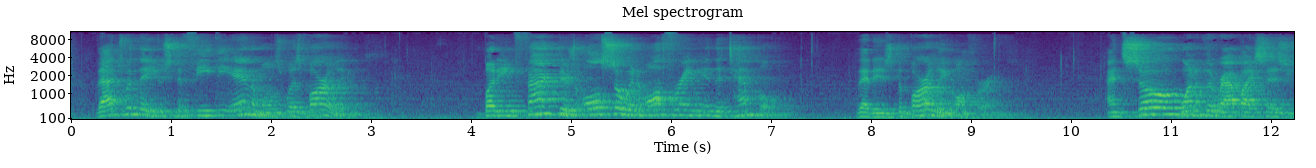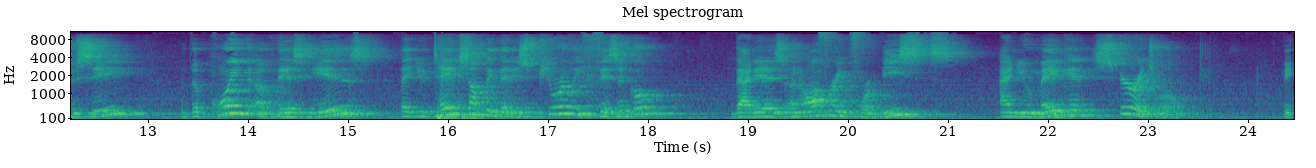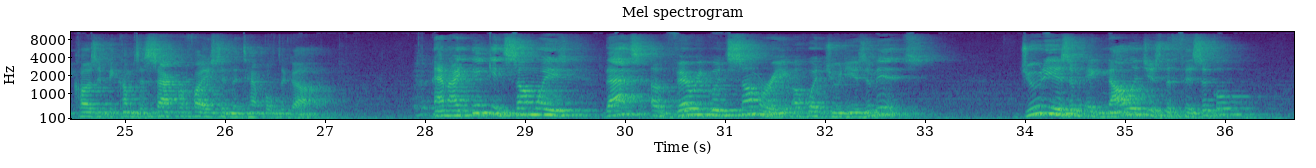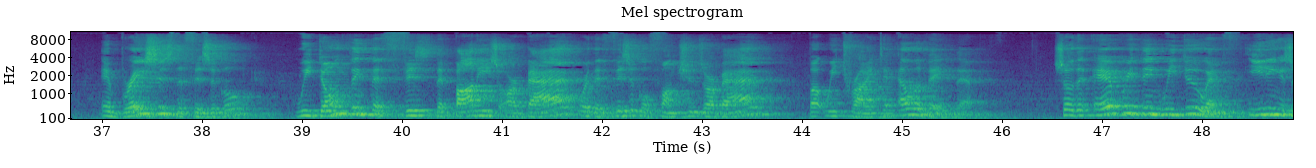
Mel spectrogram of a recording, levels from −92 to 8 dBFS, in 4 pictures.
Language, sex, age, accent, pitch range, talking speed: English, male, 50-69, American, 140-220 Hz, 145 wpm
